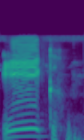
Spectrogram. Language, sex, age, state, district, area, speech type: Hindi, male, 30-45, Uttar Pradesh, Mau, urban, read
